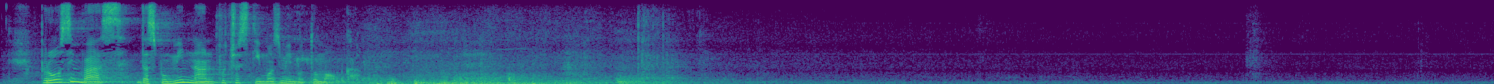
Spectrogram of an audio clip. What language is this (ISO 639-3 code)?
slv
